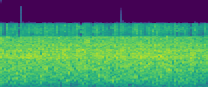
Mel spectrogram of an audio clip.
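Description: Crowd applause sound effect, loud and even, rewarding a correct answer in a quiz game.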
